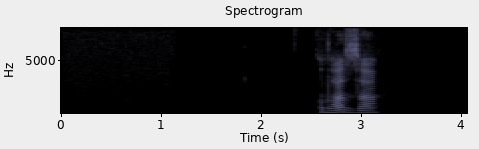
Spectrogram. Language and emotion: Russian, neutral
